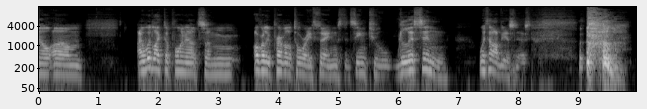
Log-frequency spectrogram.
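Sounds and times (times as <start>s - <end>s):
speech: 0.0s - 9.8s
harsh raspy smoker's cough: 9.0s - 9.9s.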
